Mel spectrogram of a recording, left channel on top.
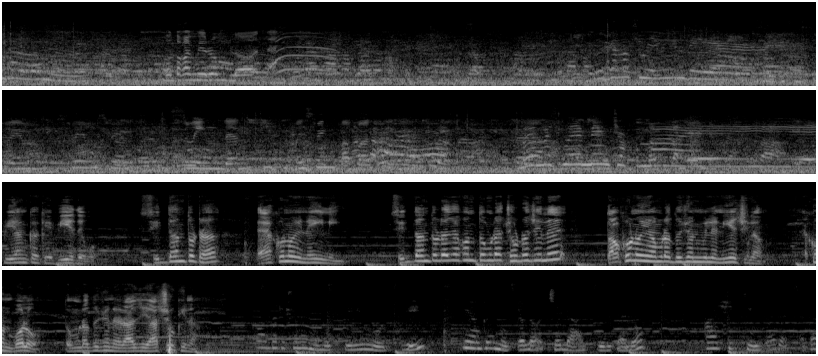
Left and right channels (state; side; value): different; both; correlation 0.00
